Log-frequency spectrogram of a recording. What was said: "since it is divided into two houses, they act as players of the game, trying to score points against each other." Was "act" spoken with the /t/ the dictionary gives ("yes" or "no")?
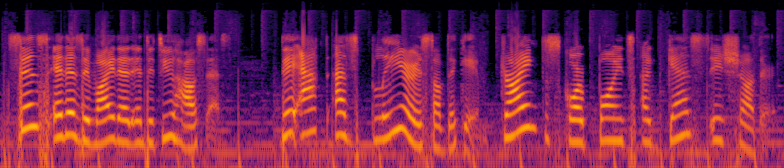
yes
